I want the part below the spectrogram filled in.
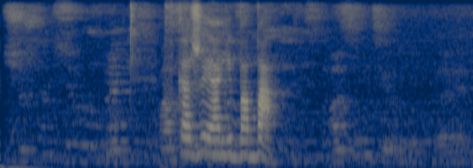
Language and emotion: Russian, positive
